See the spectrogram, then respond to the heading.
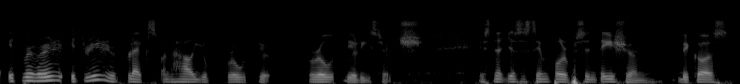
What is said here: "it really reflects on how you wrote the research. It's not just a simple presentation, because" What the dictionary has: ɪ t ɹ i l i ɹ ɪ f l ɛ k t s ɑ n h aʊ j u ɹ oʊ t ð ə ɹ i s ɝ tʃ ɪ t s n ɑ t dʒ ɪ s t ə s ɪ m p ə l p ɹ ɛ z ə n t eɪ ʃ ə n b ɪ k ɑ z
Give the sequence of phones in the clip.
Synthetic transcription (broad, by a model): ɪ t ɹ i l i ɹ ɪ f l ɛ k t s ɑ n h aʊ j u ɹ oʊ t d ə ɹ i s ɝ tʃ ɪ t s n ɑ t dʒ ɪ s t ə s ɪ m p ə l p ɹ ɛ s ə n t eɪ ʃ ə n b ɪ k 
